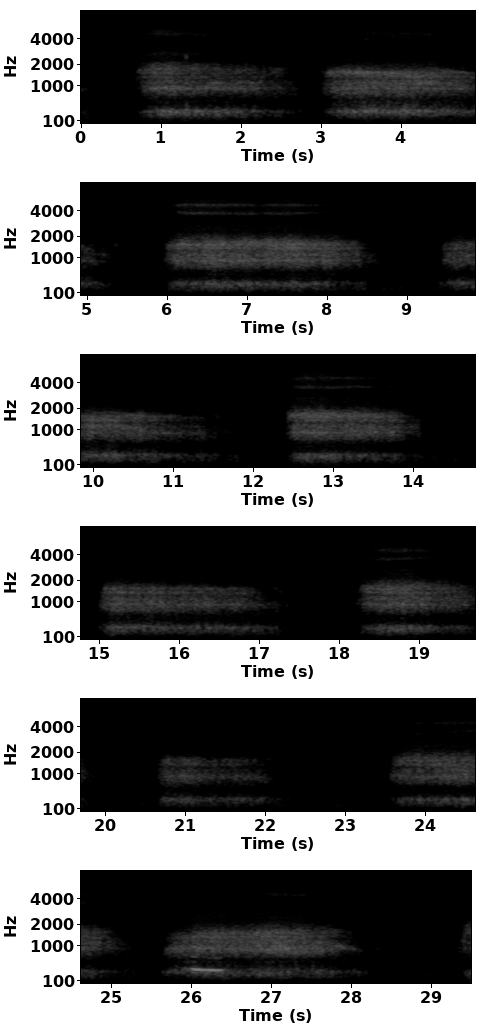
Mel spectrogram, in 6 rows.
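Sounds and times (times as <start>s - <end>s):
breathing of a person lying alongside, centred: 0.7s - 5.4s, 6.0s - 8.6s, 9.4s - 11.6s, 12.4s - 14.2s, 15.0s - 17.3s, 18.2s - 19.9s, 20.6s - 22.2s, 23.5s - 28.3s.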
